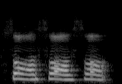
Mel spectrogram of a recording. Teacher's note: زبان کی نوک ہمارے دانتوں کے پیچھے ہوگی، نیچے والے دانتوں کے پیچھے، اور پیچھے سے اٹھی ہوگی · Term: سواد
